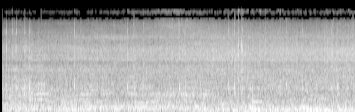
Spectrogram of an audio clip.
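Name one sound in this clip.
A model train rumbles and clicks steadily along its track close by.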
